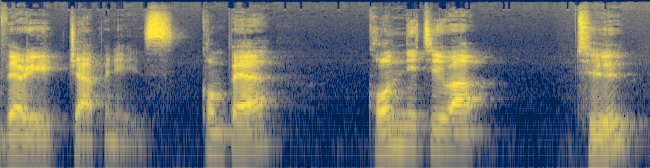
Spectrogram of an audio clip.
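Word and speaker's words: こんにちは: So, こんにちは has 5 moras. But the way they said it, it sounds like it only has 4 moras. こんにちは, こんにちは. So you have to give a full mora that it deserves.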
